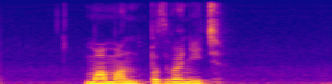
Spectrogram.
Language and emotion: Russian, neutral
